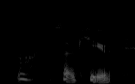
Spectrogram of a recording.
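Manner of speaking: soft whisper.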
